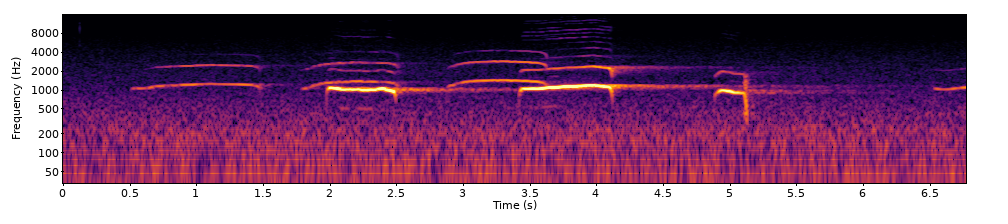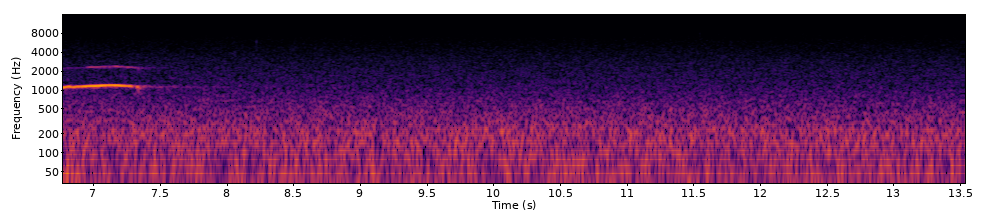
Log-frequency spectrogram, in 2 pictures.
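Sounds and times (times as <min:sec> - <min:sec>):
owls hooting: 0:00.6 - 0:05.4, 0:06.6 - 0:07.4.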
